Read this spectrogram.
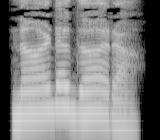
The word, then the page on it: ನೀಟುಗಾರ: nīṭugāra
